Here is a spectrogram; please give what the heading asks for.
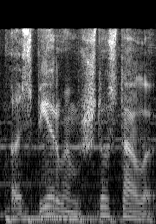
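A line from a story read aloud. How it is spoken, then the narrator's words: Timid peasant asking. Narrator (Russian): робко поинтересовался один из крестьян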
